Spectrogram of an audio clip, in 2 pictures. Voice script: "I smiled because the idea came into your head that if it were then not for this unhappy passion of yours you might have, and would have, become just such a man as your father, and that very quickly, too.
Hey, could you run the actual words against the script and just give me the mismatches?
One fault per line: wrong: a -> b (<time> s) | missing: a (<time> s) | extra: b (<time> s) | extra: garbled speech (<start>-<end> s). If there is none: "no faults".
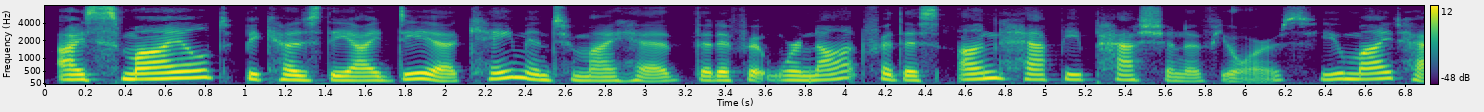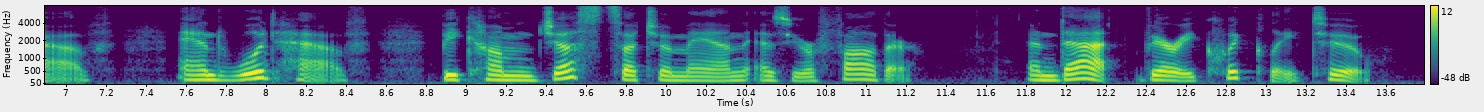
wrong: your -> my (2.6 s)
missing: then (3.8 s)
